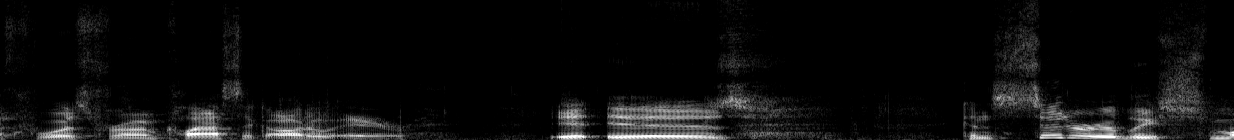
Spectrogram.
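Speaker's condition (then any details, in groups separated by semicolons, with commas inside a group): No condition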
